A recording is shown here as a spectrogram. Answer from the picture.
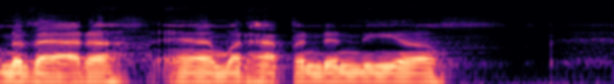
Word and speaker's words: Nevada: But the interesting thing that happened in Nevada, and it's not Nevada, I know it should be pronounced Nevada by the Spanish pronunciation, but we are called Nevada.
